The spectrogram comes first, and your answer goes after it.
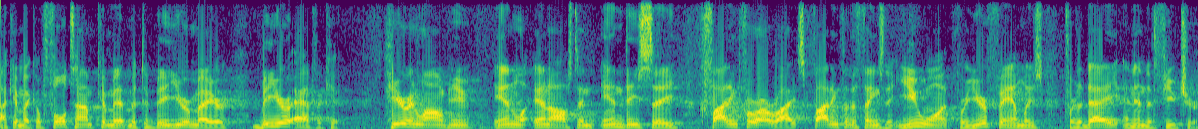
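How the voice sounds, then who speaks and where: Audible room echo and noticeable background noise surround a man whose fairly high voice moves at a moderate pace with ordinary pitch variation. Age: 60s. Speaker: mayoral candidate and city council member. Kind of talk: political debate. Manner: earnest, direct address to audience.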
